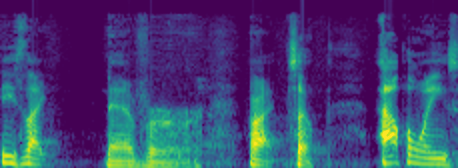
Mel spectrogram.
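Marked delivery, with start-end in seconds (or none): 0.8-1.5 play-acted flat, humorless deadpan, very low. Retelling what the producer said: imitating someone humorless. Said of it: "with absolutely no sense of humor in his voice".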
